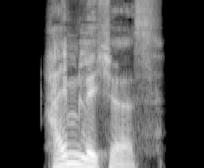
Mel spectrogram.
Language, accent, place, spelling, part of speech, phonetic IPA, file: German, Germany, Berlin, heimliches, adjective, [ˈhaɪ̯mlɪçəs], De-heimliches.ogg
- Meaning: strong/mixed nominative/accusative neuter singular of heimlich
